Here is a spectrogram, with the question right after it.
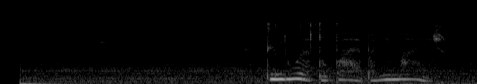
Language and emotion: Russian, neutral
